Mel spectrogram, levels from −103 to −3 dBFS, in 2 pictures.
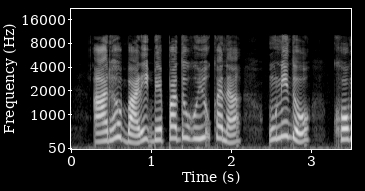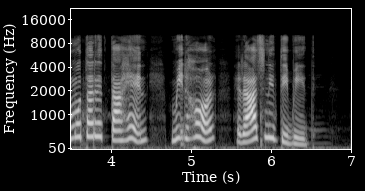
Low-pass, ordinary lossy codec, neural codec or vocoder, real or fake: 9.9 kHz; none; none; real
